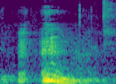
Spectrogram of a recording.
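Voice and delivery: quick real throat clear. Real, not acted. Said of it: "excuse me".

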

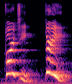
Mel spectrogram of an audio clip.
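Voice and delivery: high, loud called letter; loud game call; shout. A narrator's reading. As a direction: call it out across the room. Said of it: "he shouted out".

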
